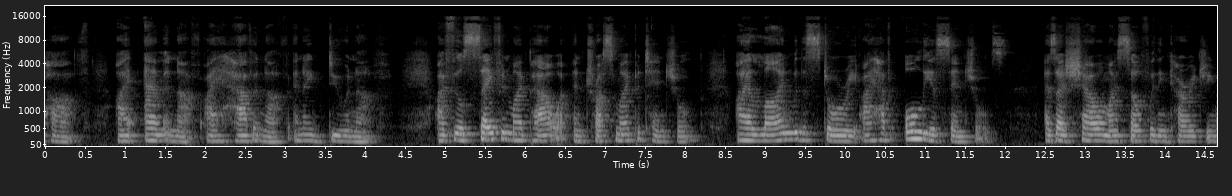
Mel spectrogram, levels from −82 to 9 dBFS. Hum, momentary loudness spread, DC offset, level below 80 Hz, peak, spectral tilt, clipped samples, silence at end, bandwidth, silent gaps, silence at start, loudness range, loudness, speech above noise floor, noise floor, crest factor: none; 11 LU; under 0.1%; -66 dBFS; -14 dBFS; -5 dB/octave; under 0.1%; 0 s; 16 kHz; none; 0 s; 4 LU; -31 LUFS; 21 dB; -52 dBFS; 18 dB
